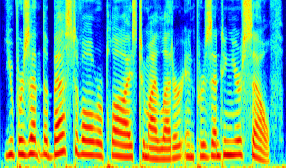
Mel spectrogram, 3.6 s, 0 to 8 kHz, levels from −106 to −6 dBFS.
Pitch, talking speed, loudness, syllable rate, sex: 220 Hz, 220 wpm, -17 LUFS, 5.4 syllables/s, female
